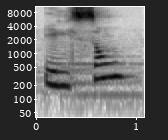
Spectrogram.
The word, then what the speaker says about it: ils sont: در سوی هم همینطور و در ایلسون و السون ت فینال تلفظ نمیشه.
